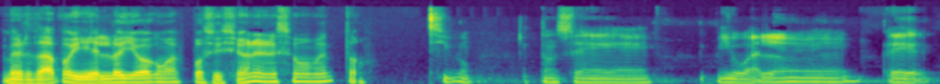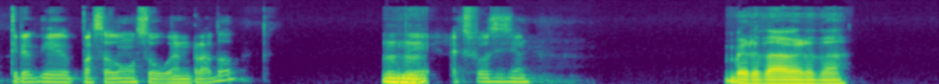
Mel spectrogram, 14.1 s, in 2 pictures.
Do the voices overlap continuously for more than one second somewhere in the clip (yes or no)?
no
